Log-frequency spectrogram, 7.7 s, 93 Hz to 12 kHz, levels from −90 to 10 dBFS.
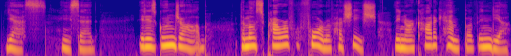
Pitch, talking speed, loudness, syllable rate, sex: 200 Hz, 135 wpm, -17 LUFS, 4.0 syllables/s, female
